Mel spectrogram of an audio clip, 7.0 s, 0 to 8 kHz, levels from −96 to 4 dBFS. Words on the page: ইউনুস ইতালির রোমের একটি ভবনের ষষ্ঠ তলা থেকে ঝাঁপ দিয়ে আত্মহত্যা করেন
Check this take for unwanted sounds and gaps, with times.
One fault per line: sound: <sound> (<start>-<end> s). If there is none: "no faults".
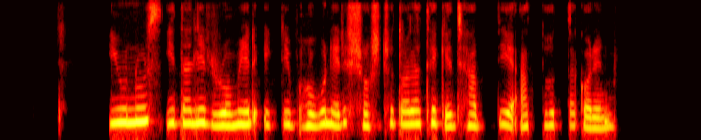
no faults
